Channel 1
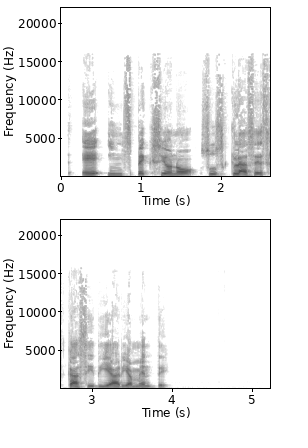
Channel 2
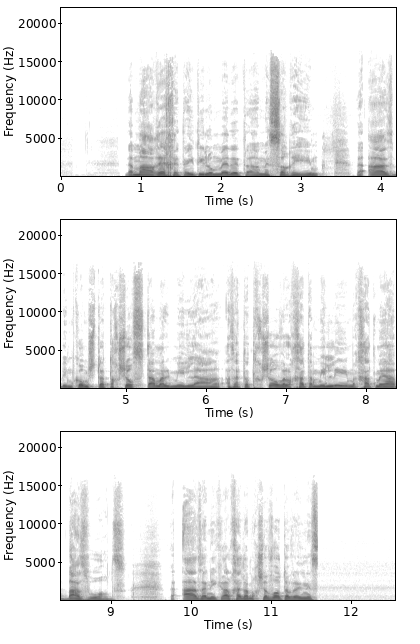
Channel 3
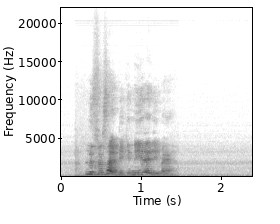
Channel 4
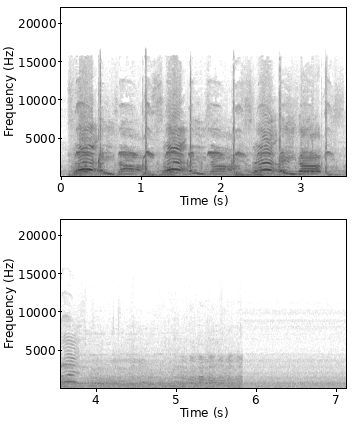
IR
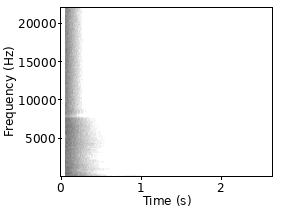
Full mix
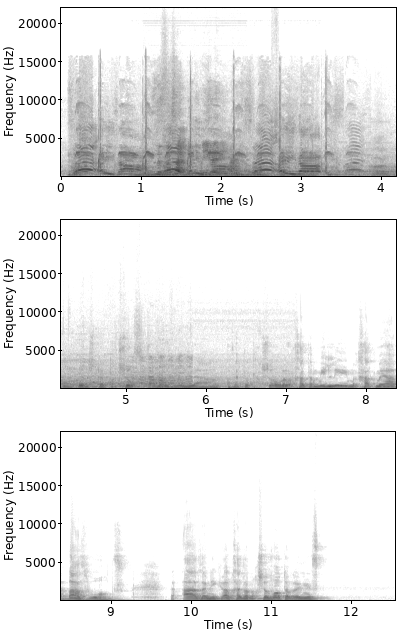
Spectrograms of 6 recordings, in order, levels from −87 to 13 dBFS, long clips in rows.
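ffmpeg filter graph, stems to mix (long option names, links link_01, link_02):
-filter_complex "[0:a]volume=-19.5dB[link_01];[1:a]adynamicsmooth=sensitivity=6:basefreq=2800,volume=-7dB,asplit=2[link_02][link_03];[link_03]volume=-24dB[link_04];[2:a]adelay=850,volume=2.5dB[link_05];[3:a]acompressor=threshold=-20dB:ratio=6,volume=1dB[link_06];[4:a]atrim=start_sample=2205[link_07];[link_04][link_07]afir=irnorm=-1:irlink=0[link_08];[link_01][link_02][link_05][link_06][link_08]amix=inputs=5:normalize=0"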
